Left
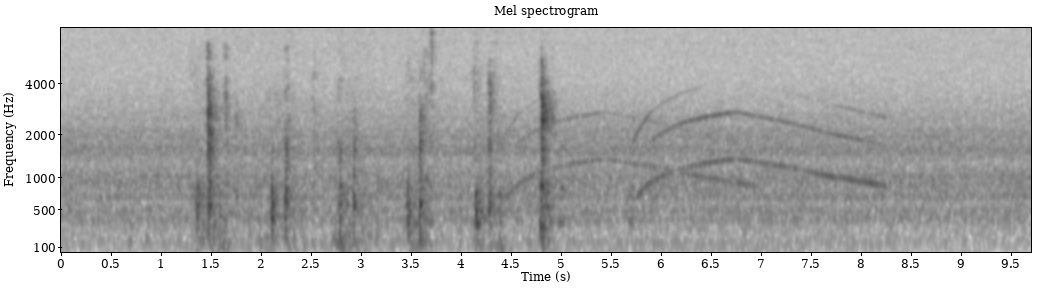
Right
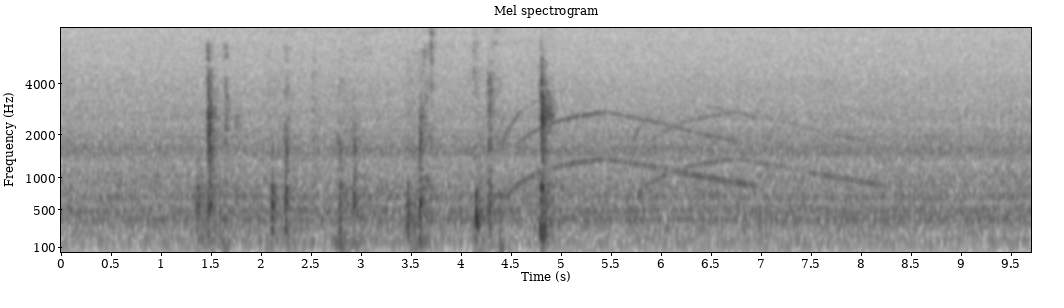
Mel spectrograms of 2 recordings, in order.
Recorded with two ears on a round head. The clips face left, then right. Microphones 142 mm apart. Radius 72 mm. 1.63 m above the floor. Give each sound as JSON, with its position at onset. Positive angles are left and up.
{"t": 1.4, "sound": "footsteps", "side_deg": -5, "distance_m": 1.7}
